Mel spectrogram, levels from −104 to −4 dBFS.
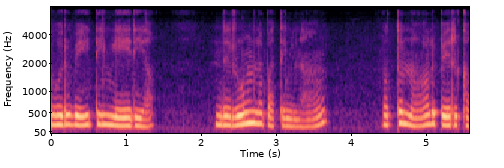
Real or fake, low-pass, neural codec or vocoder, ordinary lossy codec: fake; 7.2 kHz; vocoder, 22.05 kHz, 80 mel bands, Vocos; none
